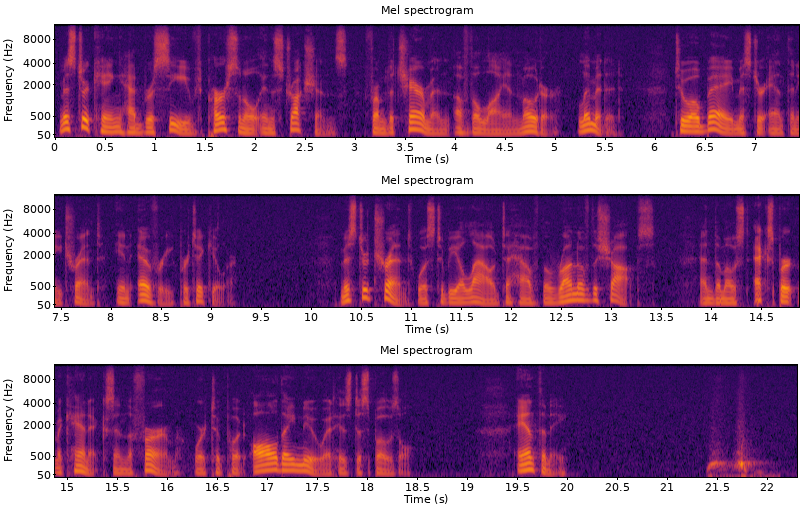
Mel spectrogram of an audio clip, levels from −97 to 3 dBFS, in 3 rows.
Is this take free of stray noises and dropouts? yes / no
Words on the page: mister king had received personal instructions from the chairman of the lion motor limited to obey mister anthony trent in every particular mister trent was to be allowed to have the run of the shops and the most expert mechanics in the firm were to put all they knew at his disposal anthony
no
